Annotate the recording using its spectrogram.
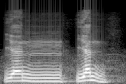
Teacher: Nun sabdu, tekan dengung dan lepaskan.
